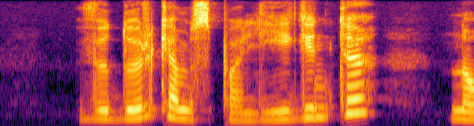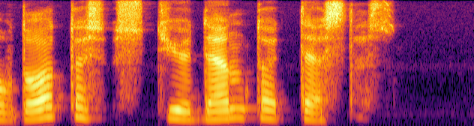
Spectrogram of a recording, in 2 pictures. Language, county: Lithuanian, Vilnius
